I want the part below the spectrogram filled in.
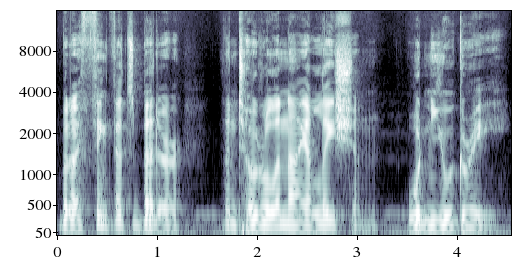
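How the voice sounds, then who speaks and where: A man's voice: smooth, natural voice. A man playing a cocky, teasing male alien scout warrior in an ASMR roleplay, talking straight to the listener with a drawl. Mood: explaining, proud. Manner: teasing, slow and drawling, with low chuckles.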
